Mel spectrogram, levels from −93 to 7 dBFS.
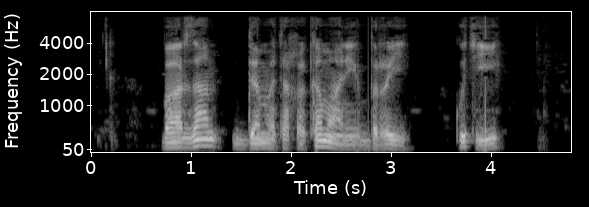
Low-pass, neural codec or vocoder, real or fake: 7.2 kHz; none; real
